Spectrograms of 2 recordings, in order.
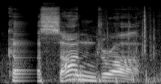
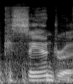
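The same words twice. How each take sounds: First: The name is said in a standard accent. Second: The name is said in a South Jersey accent.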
